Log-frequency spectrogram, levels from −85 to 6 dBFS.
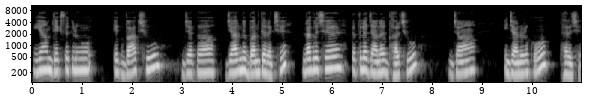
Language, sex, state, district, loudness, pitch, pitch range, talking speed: Hindi, female, Uttarakhand, Uttarkashi, -16 LUFS, 220 Hz, 195-245 Hz, 130 wpm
